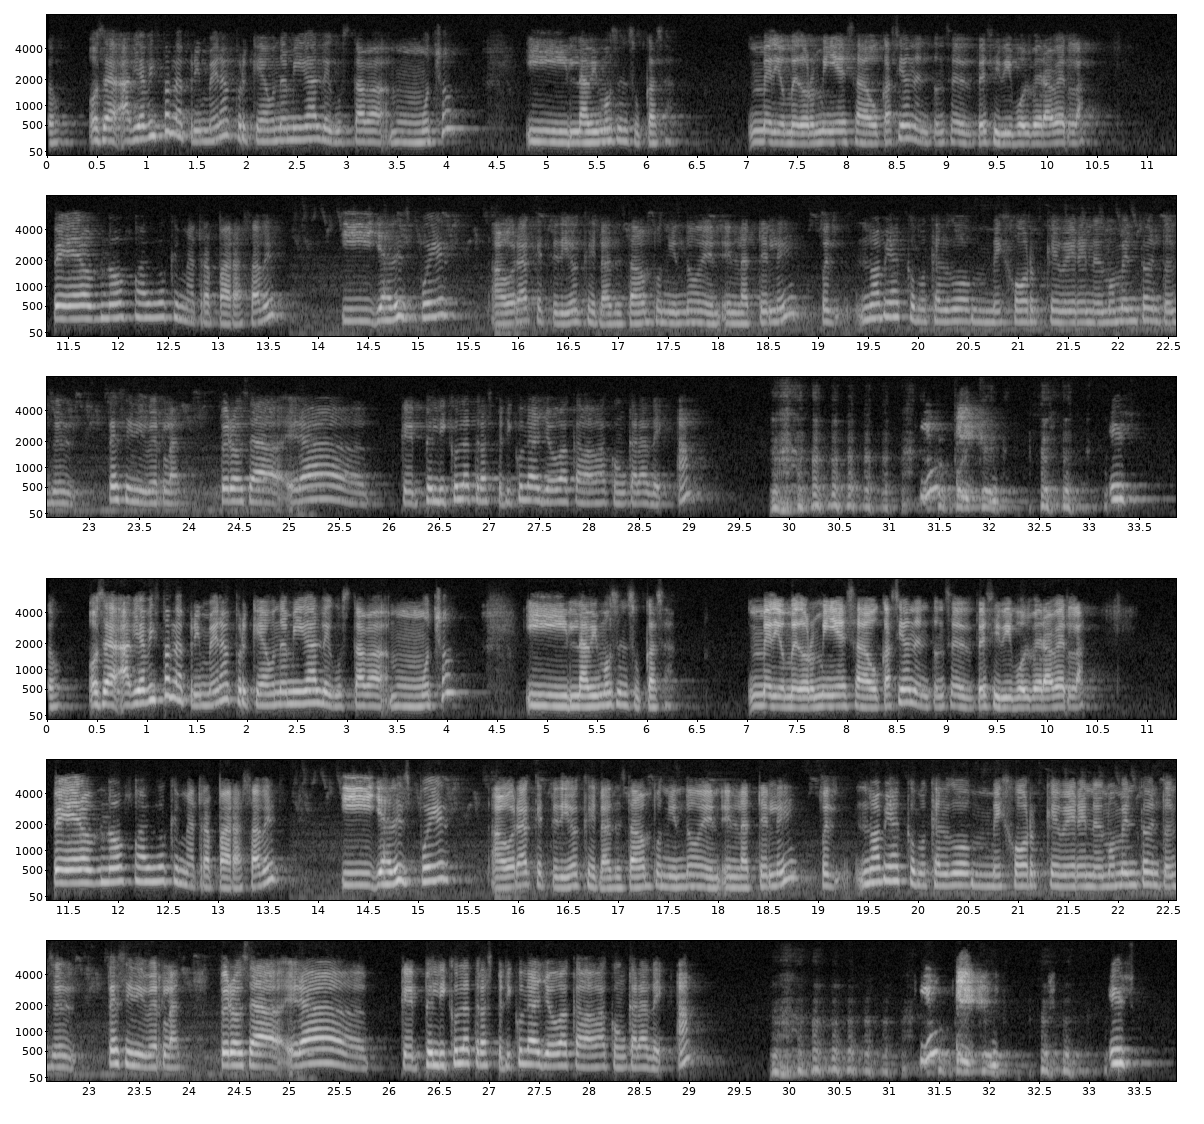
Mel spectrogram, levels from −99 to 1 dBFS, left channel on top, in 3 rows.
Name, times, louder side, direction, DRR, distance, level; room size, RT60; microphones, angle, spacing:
voice 1, 0.4-4.1 4.4-6.3 7.0-10.4 11.4-13.6 14.2-15.3 15.7-22.9 23.2-25.8 26.1-29.0 31.3-32.1 33.2-33.4, right 6 dB, 75° right, 0.5 m, -30 dB
sound 1, 13.7-25.2, right 1 dB, 25° right, 1.0 m, -56 dB
voice 2, 29.8-32.1 32.5-32.9, left 1 dB, 60° left, 1.1 m, -40 dB
18.0 x 12.5 x 4.3 m
head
